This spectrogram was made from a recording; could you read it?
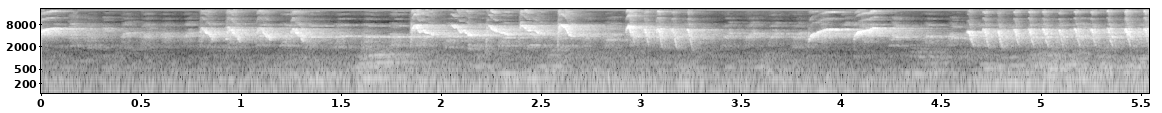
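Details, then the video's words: Sunbird song used to train other songbirds: dense, very high chattering trills in quick pulsed bursts, a short clear whistle near the middle, and a final fast even rattle of tiny notes. "Pancingan/masteran burung Kolibri || konin dacok isian mewah"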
